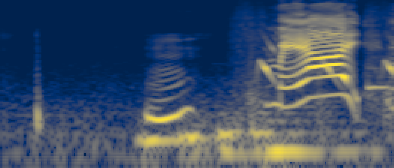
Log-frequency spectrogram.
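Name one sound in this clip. A small child speaks in a high, squeaky voice.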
